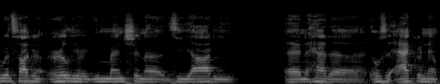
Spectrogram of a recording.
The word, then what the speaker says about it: ZIATI: Yeah, people have a hard time pronouncing ZIATI, but this is how you say it, ZIATI. ZIATI.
